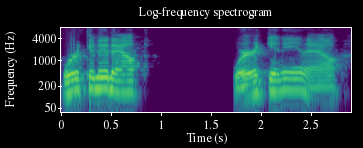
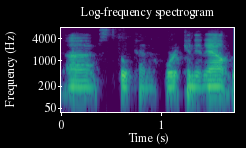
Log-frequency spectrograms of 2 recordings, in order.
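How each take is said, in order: First: A light, hammed-up George Bush, a bit louder; lightly voiced George Bush Senior, mock presidential; George Bush impression. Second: Said in the usual way. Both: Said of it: "I love doing my George Bush impersonation".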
